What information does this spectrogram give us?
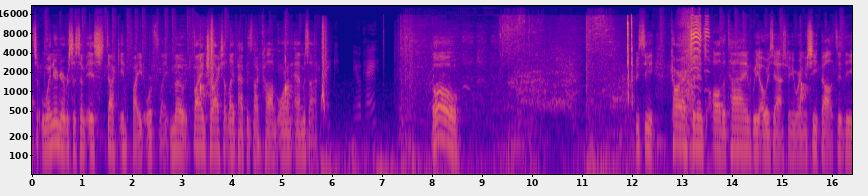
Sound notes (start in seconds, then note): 8.9 tense music; 9.5 car tires screech; 10.7 car crashes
